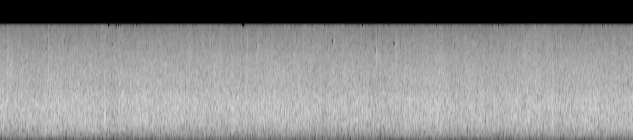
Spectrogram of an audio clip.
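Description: Heavy rain pouring steadily, heard from under a sailboat's canvas bimini.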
